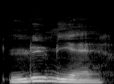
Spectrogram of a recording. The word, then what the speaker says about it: lumière: Remember, it's not lumière, but lumière. U, lumière.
